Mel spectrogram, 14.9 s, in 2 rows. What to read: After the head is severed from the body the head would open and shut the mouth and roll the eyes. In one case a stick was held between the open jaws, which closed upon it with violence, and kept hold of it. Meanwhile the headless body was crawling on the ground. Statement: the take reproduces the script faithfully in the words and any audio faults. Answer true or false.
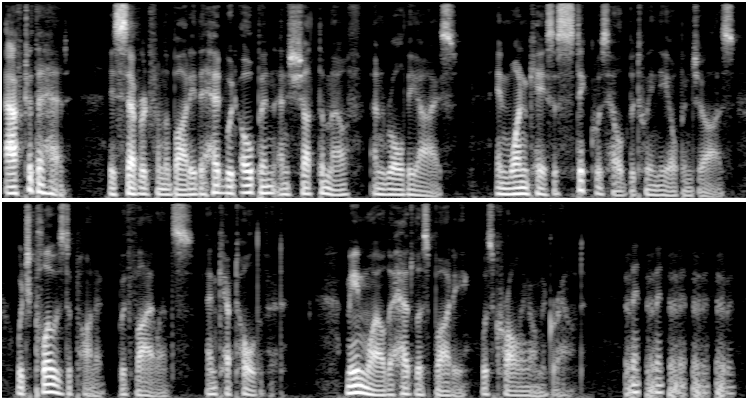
false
